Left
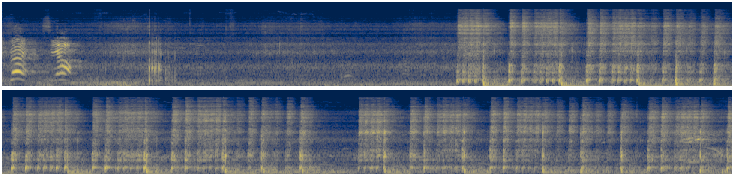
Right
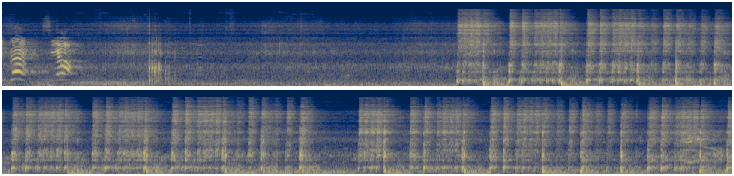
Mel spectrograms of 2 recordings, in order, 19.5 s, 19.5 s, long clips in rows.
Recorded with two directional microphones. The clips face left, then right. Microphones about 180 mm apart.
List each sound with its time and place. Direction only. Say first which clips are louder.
0.1 s a sound: left 3 dB; 15° left (ahead or behind)
6.0 s drum: left 4 dB; 45° left (ahead or behind); by 17.4 s 10° right (ahead or behind)
17.5 s music: right 1 dB; 10° right (ahead or behind)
